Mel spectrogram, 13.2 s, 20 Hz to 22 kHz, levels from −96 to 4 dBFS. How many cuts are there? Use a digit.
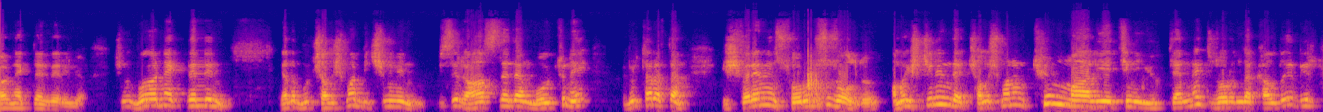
2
